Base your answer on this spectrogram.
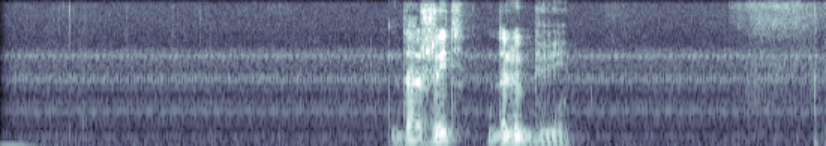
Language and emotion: Russian, neutral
